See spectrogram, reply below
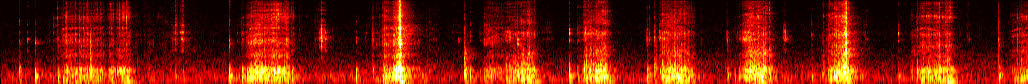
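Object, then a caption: Bar of soap cut with a thin blade. A solid turquoise bar of dry soap, held in the fingers over a table, is sliced with a thin metal blade into brittle flakes. Each cut gives a dry, rasping scrape with bright crackle, one sharper snap among them, in short repeated bursts separated by near silence.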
